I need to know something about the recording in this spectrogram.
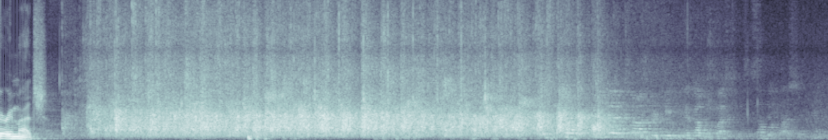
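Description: An audience applauds loudly, then the applause fades.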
